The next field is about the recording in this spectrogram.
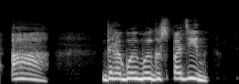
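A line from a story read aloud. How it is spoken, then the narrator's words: Exclamation, familiar voice. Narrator (Russian): воскликнул очень знакомый голос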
